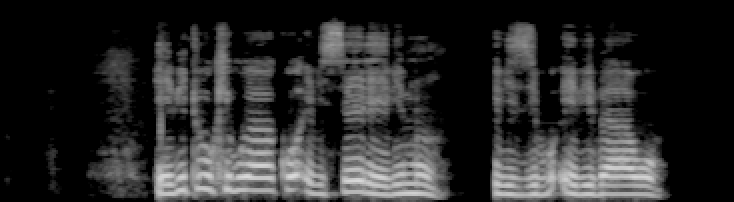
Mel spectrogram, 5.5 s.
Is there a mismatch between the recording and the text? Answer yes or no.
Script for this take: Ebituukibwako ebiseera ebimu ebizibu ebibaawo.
no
